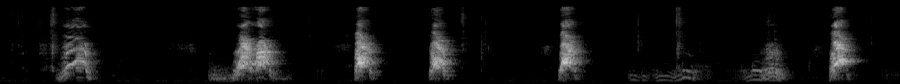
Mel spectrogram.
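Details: Puppy Buddy keeps barking at a big gift bone that seems to frighten him; seven short, sharp barks spaced roughly one to two seconds apart, with faint murmured human speech between some of them.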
